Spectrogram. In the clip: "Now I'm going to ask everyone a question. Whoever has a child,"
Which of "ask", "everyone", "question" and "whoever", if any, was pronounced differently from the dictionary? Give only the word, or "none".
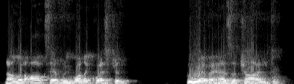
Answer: ask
